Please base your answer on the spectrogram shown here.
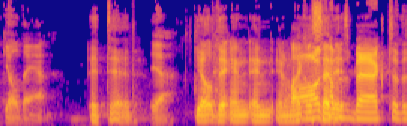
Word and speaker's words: Gildan: Gildan it did yeah gild and and comes back to the Tidy whes he you he pronounced it correctly I told him that he was supposed to be Gildan and not Gilden I remember that exctly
